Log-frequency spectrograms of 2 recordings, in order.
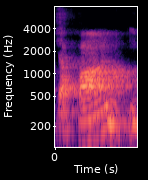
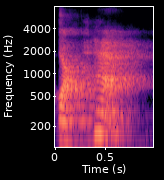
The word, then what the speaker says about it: Japan: But here, the word is not pronounced correctly, not Japan. It will be the second syllable is stressed. We have to say Japan.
